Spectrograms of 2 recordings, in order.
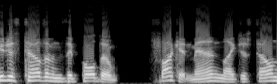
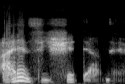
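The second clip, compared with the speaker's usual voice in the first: low, hushed whisper under the breath; 4 semitones lower than usual. Answering in character during a roleplaying game, whispering. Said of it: "Like I'm like whispering".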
